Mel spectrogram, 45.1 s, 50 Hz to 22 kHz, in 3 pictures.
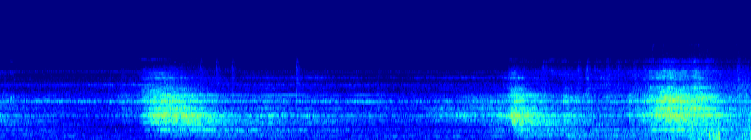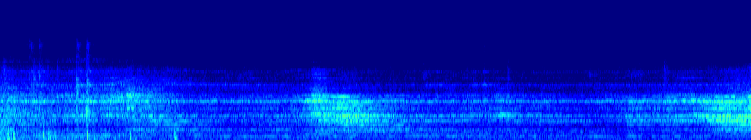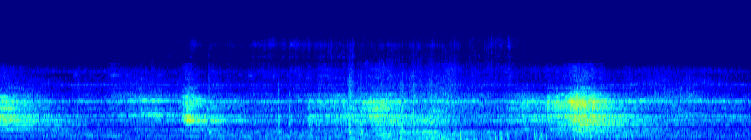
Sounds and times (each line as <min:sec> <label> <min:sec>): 0:32.3 tram pole 0:41.0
